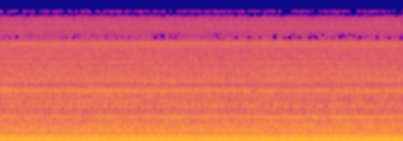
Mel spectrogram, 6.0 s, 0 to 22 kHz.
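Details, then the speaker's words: 2005 VW Beetle (P0455 gross EVAP leak) after replacing faulty fuel pump and its faulty gasket: low steady idle hum, even beat about ninety a minute, no stumble or misfire; fuel pressure in spec, runs better, still rich. "spec definitely run this better still rich this fuel pump is definitely doing what it's supposed to do"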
